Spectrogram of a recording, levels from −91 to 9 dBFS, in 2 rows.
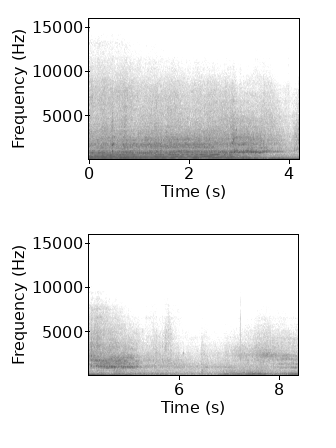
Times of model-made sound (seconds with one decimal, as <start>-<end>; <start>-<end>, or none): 0.0-8.4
